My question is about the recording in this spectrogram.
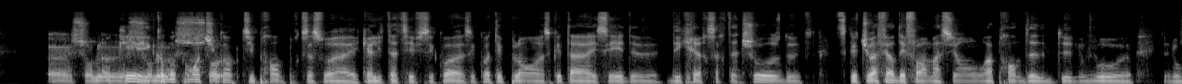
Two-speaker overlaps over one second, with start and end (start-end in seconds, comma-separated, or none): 1.0-2.3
